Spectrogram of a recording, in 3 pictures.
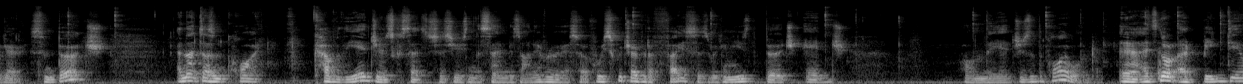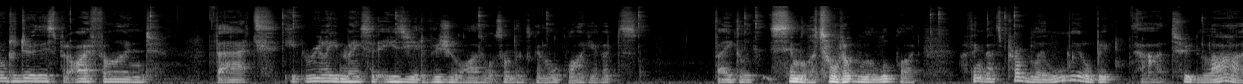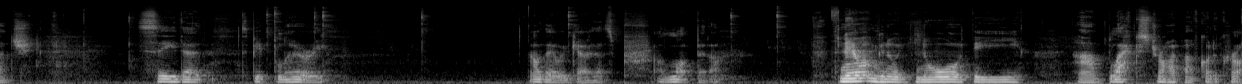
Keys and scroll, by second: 32.7-33.4 typing.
